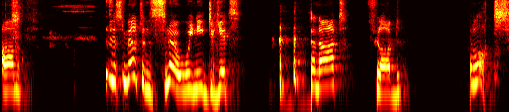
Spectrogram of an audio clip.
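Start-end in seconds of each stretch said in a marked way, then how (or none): 1.6-7.6 put-on Scottish accent. Playing a role in an acted scene about melting snow: Scottish accent. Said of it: "I'm having quite a time with my Scottish accent".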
